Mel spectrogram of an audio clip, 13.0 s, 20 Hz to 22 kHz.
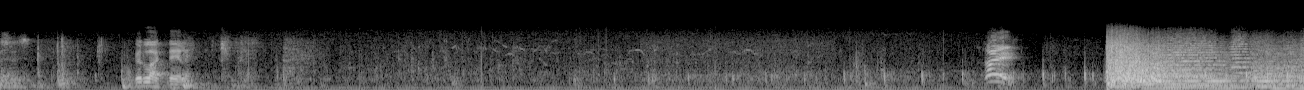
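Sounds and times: faint street ambience: 0.0 - 11.1
steady low hum: 0.0 - 11.5
light footstep-like clicks: 0.3 - 11.0
faint wavering chirps: 3.2 - 8.4.

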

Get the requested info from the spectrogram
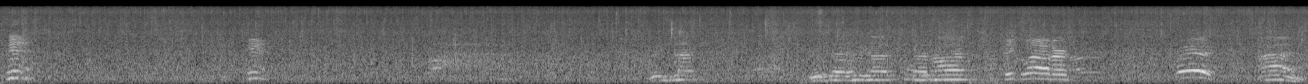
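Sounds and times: heavy rain pouring: 0.0 - 13.0
people shouting: 4.1 - 12.3.

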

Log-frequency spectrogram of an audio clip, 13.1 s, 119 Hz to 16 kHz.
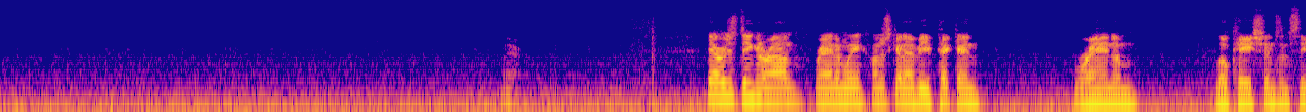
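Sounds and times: idling traffic rumble: 0.0 - 13.0.

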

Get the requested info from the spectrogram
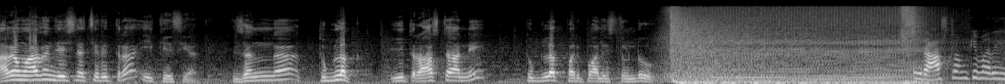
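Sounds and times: deep rumble: 6.6 - 9.8
loud whoosh hiss: 6.6 - 9.8.

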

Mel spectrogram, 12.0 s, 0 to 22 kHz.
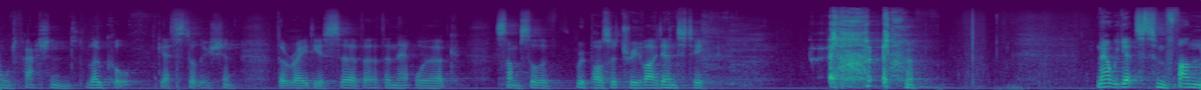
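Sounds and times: man coughing: 8.1 - 9.4.

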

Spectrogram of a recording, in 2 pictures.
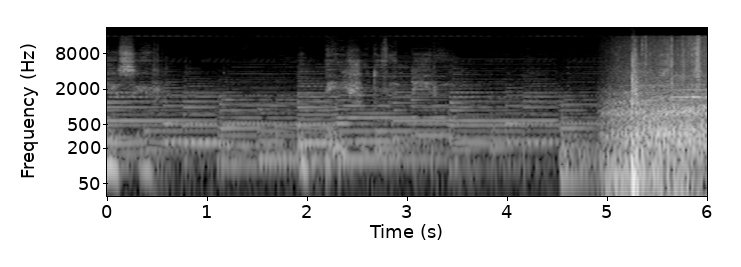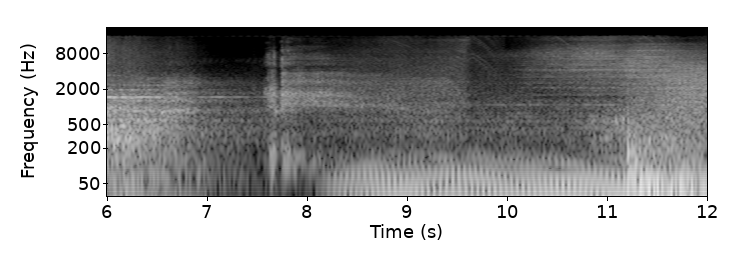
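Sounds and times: harsh rushing sound effect: 4.9 - 7.7.

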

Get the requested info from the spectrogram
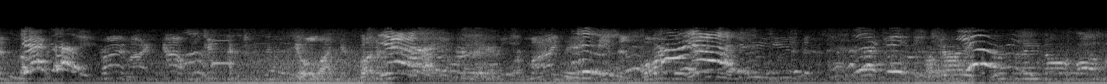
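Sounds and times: children shouting and crying out: 3.8 - 10.4.

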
